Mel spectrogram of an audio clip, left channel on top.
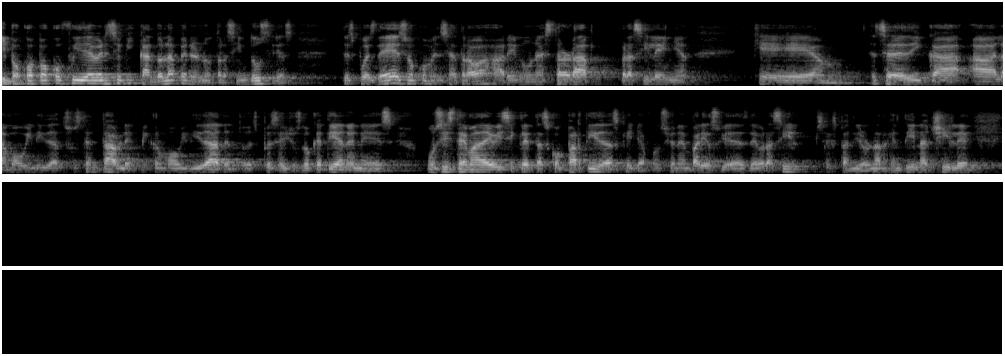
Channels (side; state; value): right; silent; 56 dB below the other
